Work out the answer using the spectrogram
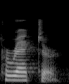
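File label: "corrector", English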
